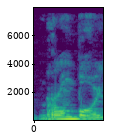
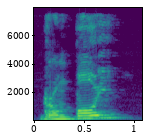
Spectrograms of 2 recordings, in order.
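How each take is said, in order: First: "rompoy" with the p voiced to a b, like romboy; other regional variant. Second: "Rompoy" with a p sound, rising at the end; first regional variant. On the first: Teacher giving another region's colloquial form, "rompoy" said with a b. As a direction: say "rompoy" as rom-BOY, with a b sound. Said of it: "en otras regiones prefieren decir". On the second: Teacher presenting a colloquial word from English, "Rompoy" said with a p. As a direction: say "Rompoy" with a clear p after the m. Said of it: "o en otras regiones prefieren decir". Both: Shown as a demonstration.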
